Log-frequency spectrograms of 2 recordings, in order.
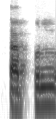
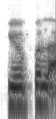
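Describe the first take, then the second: First: "tuple" said as TUP-ul; alternative pronunciation. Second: Said in the usual way. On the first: Shown as a demonstration. Teacher showing how some Python practitioners say it, "tuple" as TUP-ul. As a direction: say "tuple" with a short first vowel, rhyming with supple. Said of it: "will pronounce tuple as tuple also". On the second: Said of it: "pronunciation as tuples".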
